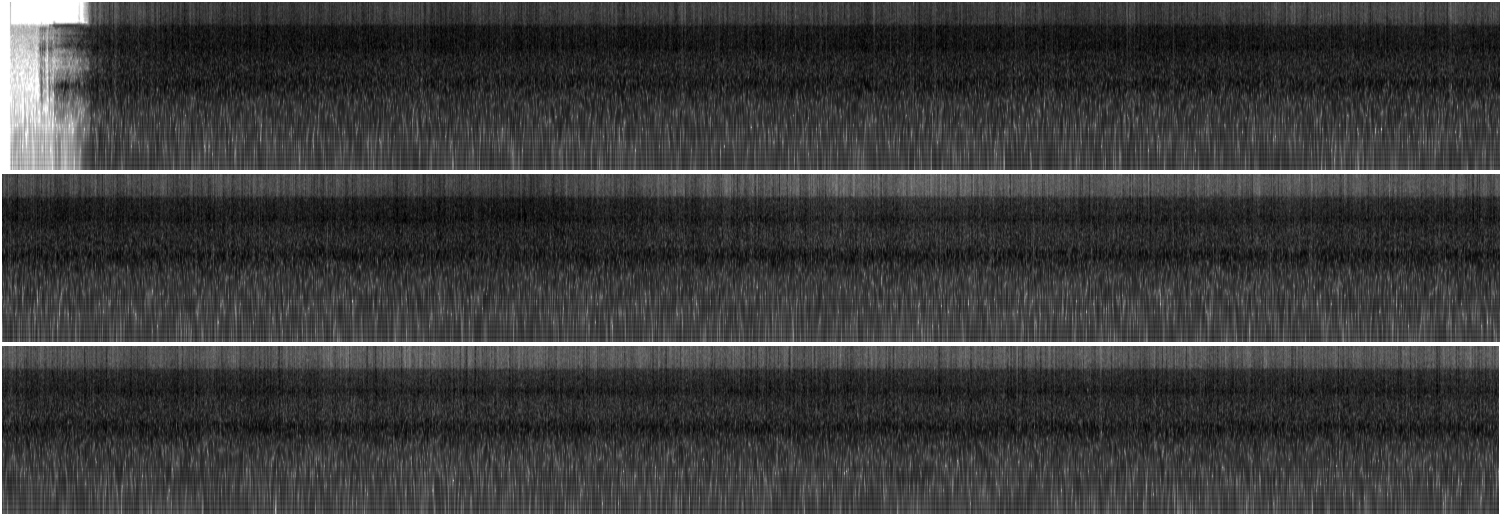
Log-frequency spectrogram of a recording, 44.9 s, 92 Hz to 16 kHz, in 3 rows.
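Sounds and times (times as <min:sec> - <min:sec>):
low hum: 0:00.1 - 0:44.9.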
